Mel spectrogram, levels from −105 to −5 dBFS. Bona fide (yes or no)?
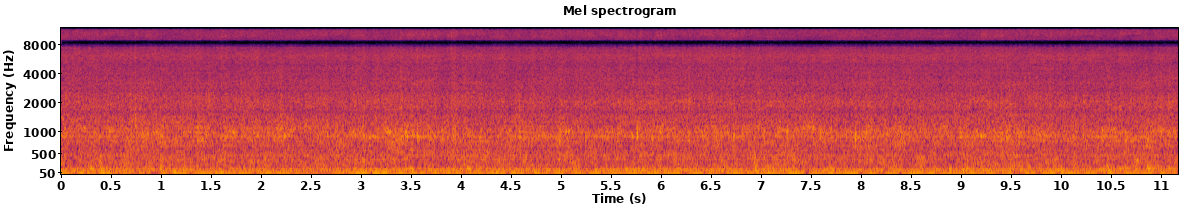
no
